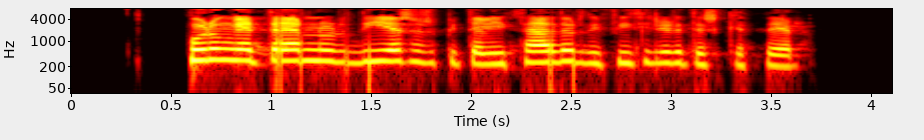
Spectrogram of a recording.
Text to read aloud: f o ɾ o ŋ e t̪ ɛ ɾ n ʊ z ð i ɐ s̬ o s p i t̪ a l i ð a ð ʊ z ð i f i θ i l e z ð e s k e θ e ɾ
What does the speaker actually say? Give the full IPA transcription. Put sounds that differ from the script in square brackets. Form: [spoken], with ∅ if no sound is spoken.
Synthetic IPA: f o ɾ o ŋ e t̪ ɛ ɾ n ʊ z ð i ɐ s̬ o s p i t̪ a l i [θ] a ð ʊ z ð i f i θ i l e z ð e s k e θ e ɾ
